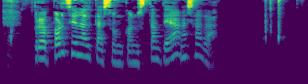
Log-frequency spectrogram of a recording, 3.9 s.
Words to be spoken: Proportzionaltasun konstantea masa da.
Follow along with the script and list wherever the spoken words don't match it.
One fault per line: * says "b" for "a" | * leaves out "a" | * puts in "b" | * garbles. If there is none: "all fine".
all fine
